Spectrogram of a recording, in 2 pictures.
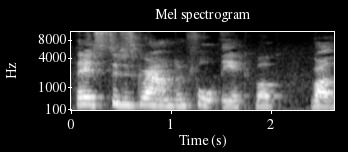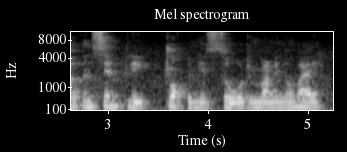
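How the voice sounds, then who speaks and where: A woman reading a children's story aloud as a teacher would, with expressive narration, in an echoey room. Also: on the low side, fairly quick.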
